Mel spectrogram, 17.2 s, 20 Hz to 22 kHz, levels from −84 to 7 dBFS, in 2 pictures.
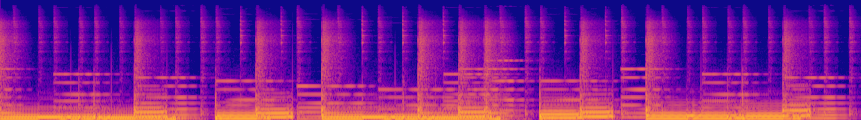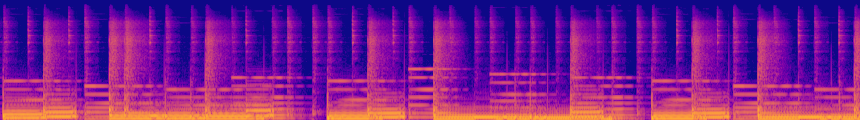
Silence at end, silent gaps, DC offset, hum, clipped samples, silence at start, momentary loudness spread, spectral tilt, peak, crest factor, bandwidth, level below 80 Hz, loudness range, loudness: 0 s; none; 0.7%; none; under 0.1%; 0 s; 5 LU; -6.5 dB/octave; 0 dBFS; 14 dB; 15.5 kHz; -22 dBFS; 1 LU; -15 LUFS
